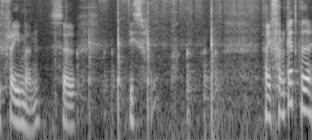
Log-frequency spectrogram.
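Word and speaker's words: Freiman: Well, he's still alive, and I think the original pronunciation is really Freeman. So this, I forget whether he was in Moscow or St. Petersburg, 1966. So Grigory Freeman.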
